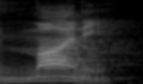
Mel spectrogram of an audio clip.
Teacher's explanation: Accent tonique aussi sur la première syllabe.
